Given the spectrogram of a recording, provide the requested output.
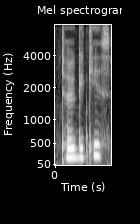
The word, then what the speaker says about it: Togekiss: Togekiss is how you pronounce it.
